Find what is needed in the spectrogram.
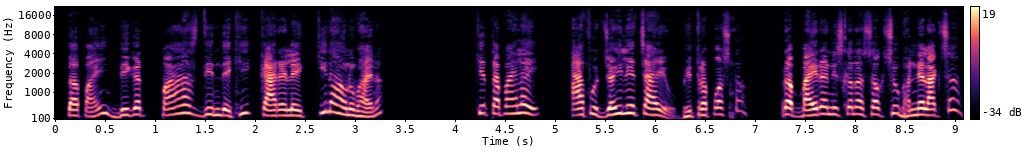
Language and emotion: Nepali, angry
